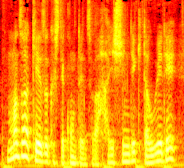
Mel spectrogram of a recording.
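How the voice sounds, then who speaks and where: A man in his thirties speaks as a podcast host, fast and very animated in pitch. His voice is slightly husky, and he gives advice politely and with encouragement over faint music. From Osaka, Japan. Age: 30s. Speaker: podcast host and radio director.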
